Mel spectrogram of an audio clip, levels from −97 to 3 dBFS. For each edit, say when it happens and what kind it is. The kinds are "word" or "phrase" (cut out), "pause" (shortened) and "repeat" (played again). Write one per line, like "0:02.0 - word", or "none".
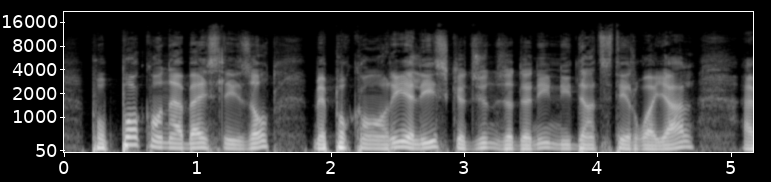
none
